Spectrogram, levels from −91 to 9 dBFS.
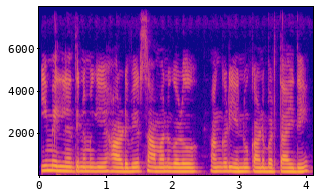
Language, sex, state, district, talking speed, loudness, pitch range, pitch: Kannada, female, Karnataka, Bidar, 130 wpm, -12 LUFS, 190-200 Hz, 195 Hz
